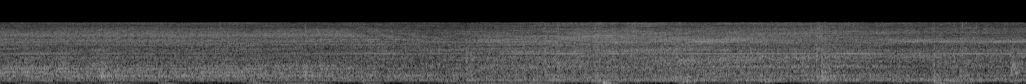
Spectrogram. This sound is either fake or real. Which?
real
